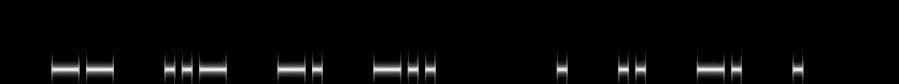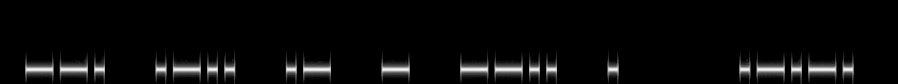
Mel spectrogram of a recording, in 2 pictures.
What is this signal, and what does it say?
Morse code, heard as a keyed tone, about 14 wpm, spaced as for 10 wpm, 700 Hz. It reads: MUND EINE GLATZE <AR>
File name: Morsekurs / Witze / Witz 24. Oktober 17, Tempo 50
